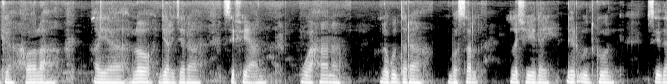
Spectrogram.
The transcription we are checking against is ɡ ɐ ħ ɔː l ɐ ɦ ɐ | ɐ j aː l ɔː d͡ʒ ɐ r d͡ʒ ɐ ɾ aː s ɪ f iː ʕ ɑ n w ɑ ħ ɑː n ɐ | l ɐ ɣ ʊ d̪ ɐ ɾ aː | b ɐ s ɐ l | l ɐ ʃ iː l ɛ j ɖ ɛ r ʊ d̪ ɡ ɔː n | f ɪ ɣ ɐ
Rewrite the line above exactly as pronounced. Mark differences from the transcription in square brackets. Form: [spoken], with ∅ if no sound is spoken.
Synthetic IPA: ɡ ɐ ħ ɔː l ɐ ɦ ɐ | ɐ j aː l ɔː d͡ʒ ɐ r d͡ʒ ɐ ɾ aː s ɪ f iː ʕ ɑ n w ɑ ħ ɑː n ɐ | l ɐ ɣ ʊ d̪ ɐ ɾ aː | b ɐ s ɐ l | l ɐ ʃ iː l ɛ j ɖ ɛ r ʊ d̪ ɡ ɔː n | [s] ɪ [ð] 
